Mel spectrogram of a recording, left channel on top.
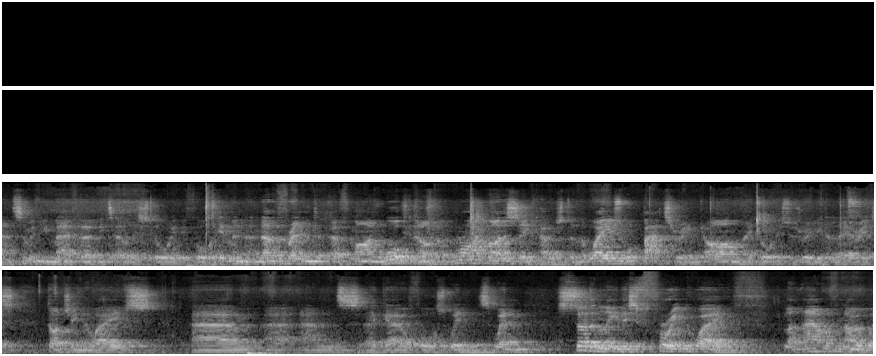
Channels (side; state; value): left; silent; 64 dB below the other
